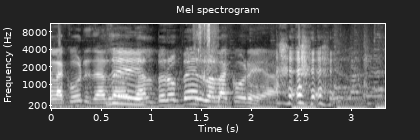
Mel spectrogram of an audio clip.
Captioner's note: haha hahaha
